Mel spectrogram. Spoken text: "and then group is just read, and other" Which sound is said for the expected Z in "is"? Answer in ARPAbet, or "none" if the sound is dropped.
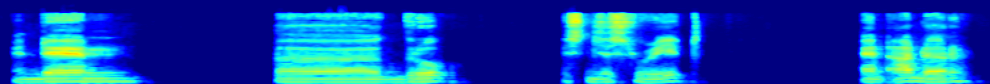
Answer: S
